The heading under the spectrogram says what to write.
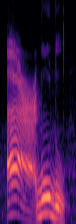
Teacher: Jangan sampai dihentikan bunyi ain sukunnya.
